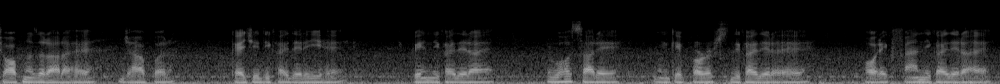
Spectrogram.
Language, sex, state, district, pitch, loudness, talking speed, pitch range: Hindi, male, Bihar, Sitamarhi, 100 Hz, -30 LUFS, 200 wpm, 95-105 Hz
